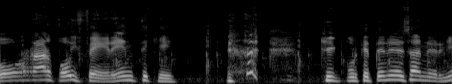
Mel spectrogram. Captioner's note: laughs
